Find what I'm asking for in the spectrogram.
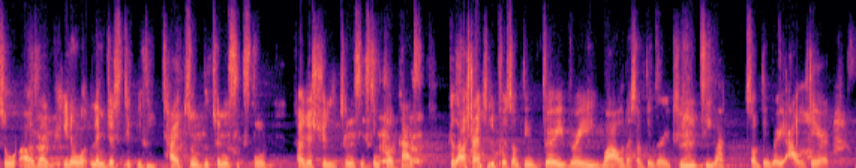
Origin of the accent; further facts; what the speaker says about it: Enugu State, Nigeria; also born or lived in Lagos; I know they're both Igbos. I'm from Enugu State. I'm like fully Igbo.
